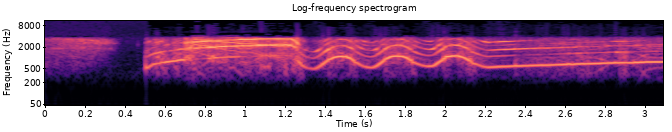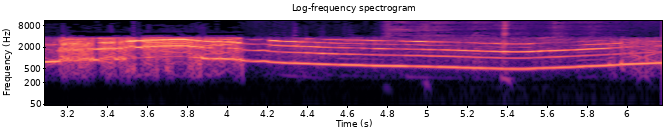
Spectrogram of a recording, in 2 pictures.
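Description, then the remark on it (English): A person imitates an emergency vehicle siren with their voice, loud, shifting from a quick warbling yelp into long, smooth rising and falling wails for several seconds. “Let's see if … can do a siren.”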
